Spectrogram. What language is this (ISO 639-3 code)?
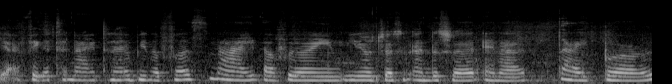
eng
